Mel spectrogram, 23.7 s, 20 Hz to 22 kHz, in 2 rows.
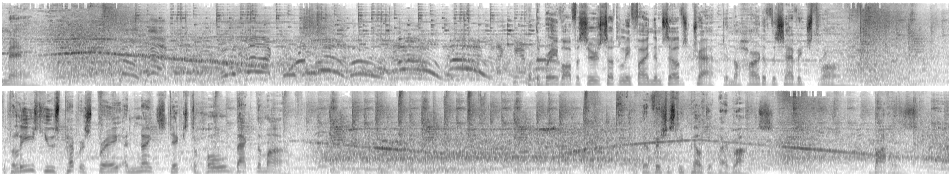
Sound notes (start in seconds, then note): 0.6 siren wailing; 15.5 intense music; 15.5 siren wailing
